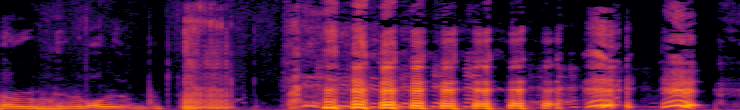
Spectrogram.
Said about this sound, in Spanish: Seguramente escuchó cómo le retumbaban las tripas.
